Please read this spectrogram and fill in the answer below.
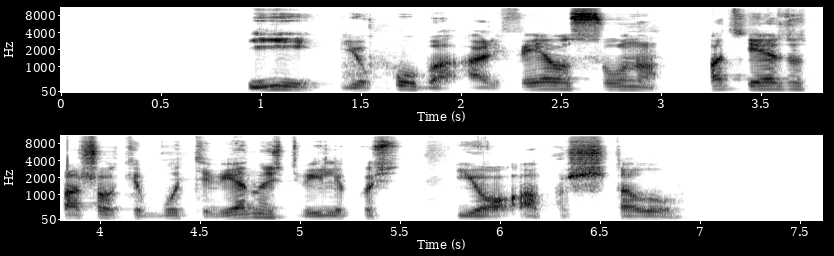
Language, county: Lithuanian, Kaunas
